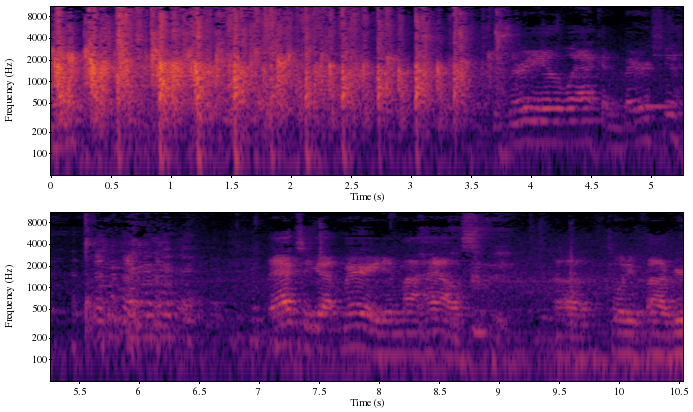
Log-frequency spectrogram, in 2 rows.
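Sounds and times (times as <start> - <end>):
audience applause: 0.0 - 3.8
speech: 4.6 - 10.5
laughter: 5.2 - 7.1.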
